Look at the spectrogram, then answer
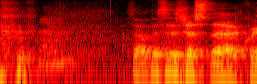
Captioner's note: laugh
